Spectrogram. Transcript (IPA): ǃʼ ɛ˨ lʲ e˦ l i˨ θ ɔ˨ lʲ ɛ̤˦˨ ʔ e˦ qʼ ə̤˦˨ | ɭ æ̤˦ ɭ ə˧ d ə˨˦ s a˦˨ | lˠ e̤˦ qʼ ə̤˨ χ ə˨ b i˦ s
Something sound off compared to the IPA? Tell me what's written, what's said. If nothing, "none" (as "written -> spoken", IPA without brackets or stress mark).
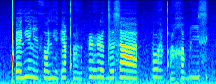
æ̤˦ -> ə̤˦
